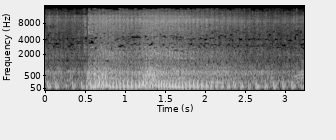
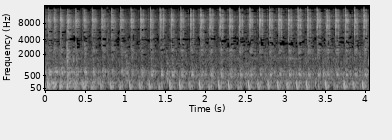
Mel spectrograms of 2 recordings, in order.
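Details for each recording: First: Honda RS 125 single-cylinder on a cold start after replacing the cam chain tensioner: even beat that picks up cleanly on the throttle, with the earlier engine ticking gone. Normal cold start and revving. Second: Honda RS 125 motorcycle idling with a sharp, steady ticking clatter about three ticks a second from the engine, traced to the timing chain tensioner backing off, leaving the chain slack and jumping.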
